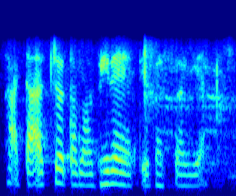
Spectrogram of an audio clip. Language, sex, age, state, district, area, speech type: Sindhi, female, 18-30, Gujarat, Junagadh, rural, conversation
